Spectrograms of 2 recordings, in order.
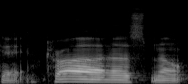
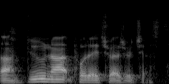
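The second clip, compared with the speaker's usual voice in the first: ordinary delivery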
